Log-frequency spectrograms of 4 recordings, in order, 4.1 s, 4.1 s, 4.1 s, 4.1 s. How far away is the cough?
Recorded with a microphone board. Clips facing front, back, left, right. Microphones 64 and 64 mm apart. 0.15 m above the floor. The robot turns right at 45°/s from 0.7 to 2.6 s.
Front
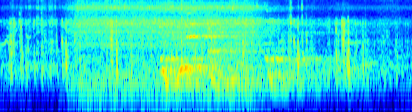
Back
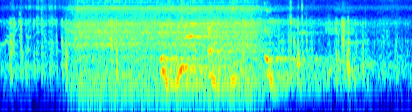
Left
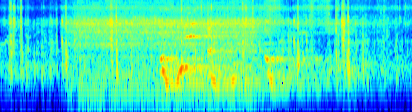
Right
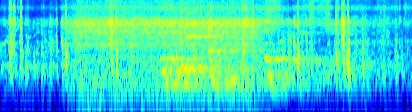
About 2 m.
